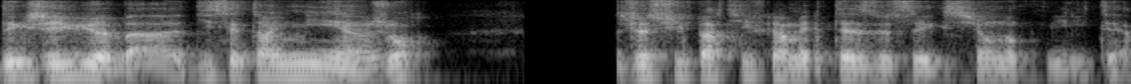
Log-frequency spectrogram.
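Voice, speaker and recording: A man with a medium pitch and ordinary pitch variation keeps to a moderate pace. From northern France (Picardy). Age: 40s. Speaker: bodybuilder, retired military. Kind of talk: podcast interview. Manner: hesitant, many fillers.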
